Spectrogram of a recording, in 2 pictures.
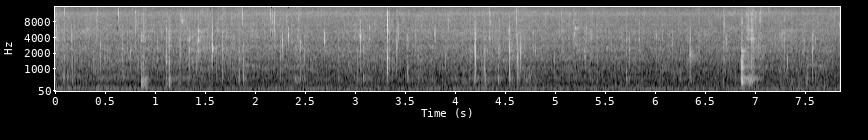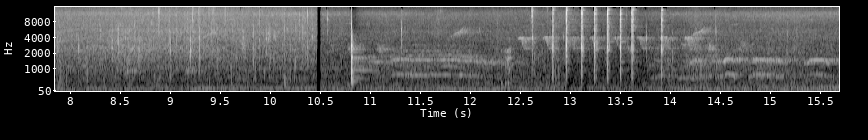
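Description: Pork pieces frying in hot oil in a wok, sizzling and crackling with frequent sharp pops. About ten seconds in the sizzle cuts away and a rooster crows, with a quick run of about ten clicks between its calls.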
